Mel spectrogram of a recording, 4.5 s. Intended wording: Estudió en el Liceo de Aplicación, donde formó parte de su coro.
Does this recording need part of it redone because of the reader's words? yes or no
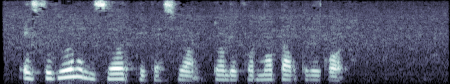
yes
